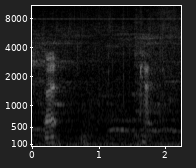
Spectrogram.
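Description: Speech: a man says a single word, then gives a brief faint hum, over a low steady background rumble.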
